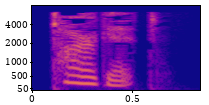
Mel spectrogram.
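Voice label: "target", US English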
